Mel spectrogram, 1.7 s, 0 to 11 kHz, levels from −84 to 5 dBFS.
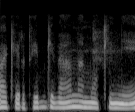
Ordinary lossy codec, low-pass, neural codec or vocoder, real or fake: Opus, 32 kbps; 7.2 kHz; none; real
